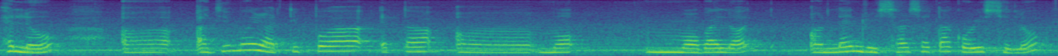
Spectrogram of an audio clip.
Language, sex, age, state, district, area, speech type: Assamese, female, 18-30, Assam, Goalpara, urban, spontaneous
